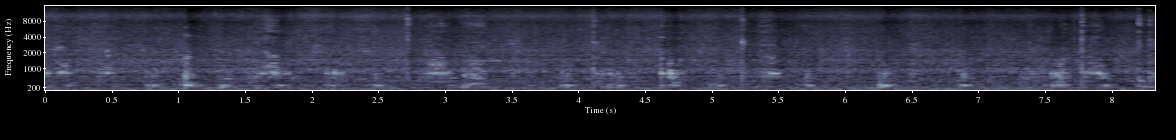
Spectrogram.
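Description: Ground cumin and ginger paste frying in a pan, loud close sizzling with repeated scraping stirs of a spatula in a steady rhythm, no voices.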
